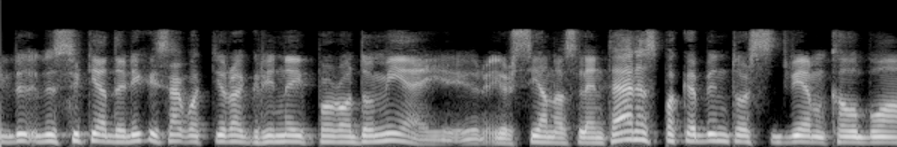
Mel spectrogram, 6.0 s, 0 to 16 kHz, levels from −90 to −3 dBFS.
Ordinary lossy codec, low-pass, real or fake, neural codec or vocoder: MP3, 64 kbps; 7.2 kHz; fake; codec, 16 kHz, 1 kbps, X-Codec, WavLM features, trained on Multilingual LibriSpeech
